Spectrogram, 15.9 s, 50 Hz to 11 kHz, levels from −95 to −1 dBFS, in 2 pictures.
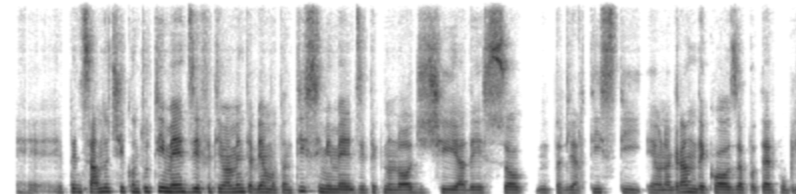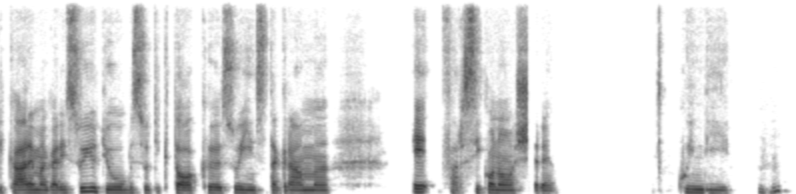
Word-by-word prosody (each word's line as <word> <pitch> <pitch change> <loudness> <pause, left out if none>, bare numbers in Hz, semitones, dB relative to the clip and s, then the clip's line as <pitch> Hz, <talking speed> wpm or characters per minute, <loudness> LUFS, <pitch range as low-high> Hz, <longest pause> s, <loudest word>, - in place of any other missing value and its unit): Ehm, 170 -1 -15
e - - -16
pensandoci 200 +3 +2
con 200 -2 0
tutti 210 +2 0
i - - +10
mezzi, 200 0 +7
effettivamente 195 0 +1
abbiamo 180 -1 +1
tantissimi 190 +4 0
mezzi 165 -1 +1
tecnologici 165 0 0
adesso, 160 +1 +2
m 165 - -10
per 165 -2 -10
gli 160 - -5
artisti, 175 0 -5
è 160 -2 -6
una 150 0 -1
grande 175 +1 +3
cosa 165 -1 +2
poter 160 0 -1
pubblicare 155 -1 +1
magari 155 +1 -1
su 165 +6 -3
YouTube, 160 -8 -2
su 160 0 -5
TikTok, 150 0 -2
su 150 +3 -6
Instagram 150 -1 -3 0.8
e 185 +5 +3
farsi 160 +3 -5
conoscere. 145 -3 -2 1.2
Quindi 160 -4 -6 0.2
mh-mh. 195 +9 -12
165 Hz, 130 wpm, -24 LUFS, 155-185 Hz, 1.2 s, i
